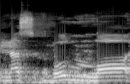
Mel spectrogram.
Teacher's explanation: لفظ اللہ کو موٹا کیا تھا کیونکہ اس کے پیچھے پیش آ گئی تھی، تو اب یہاں پہ کیا آ گیا، پیچھے زیر آ گئی، اس کو بری کر کے پڑھیں گے.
